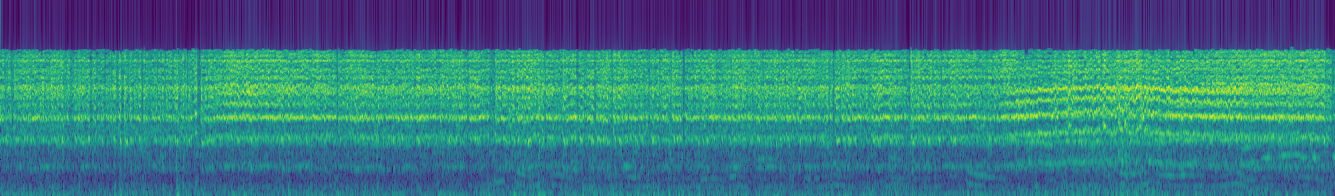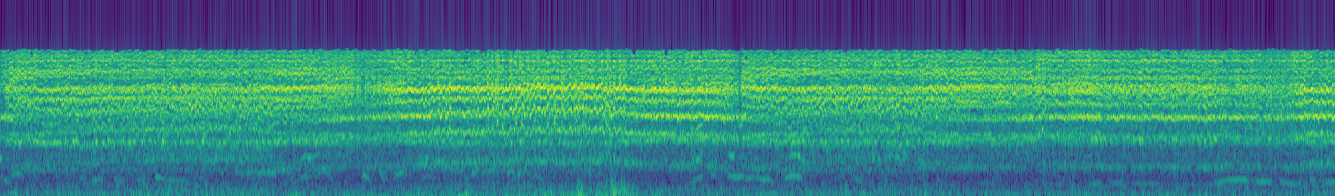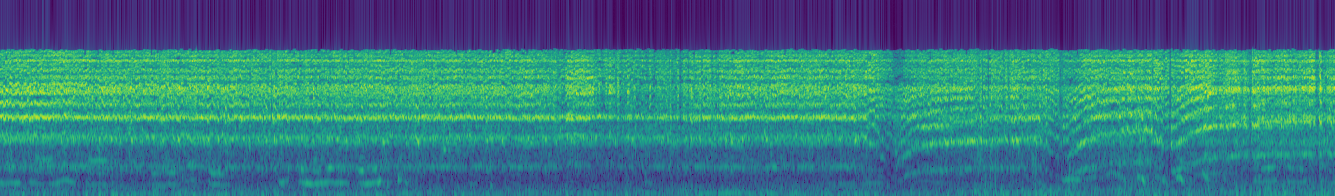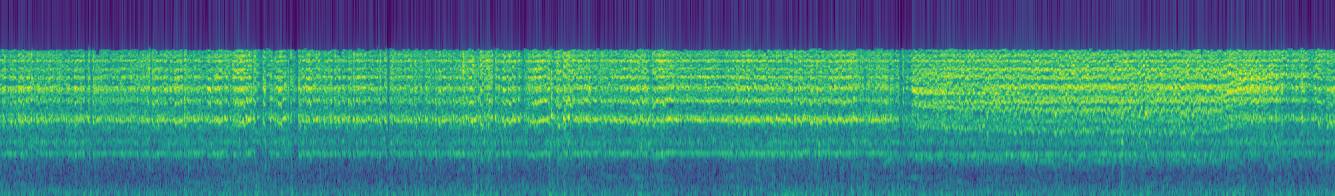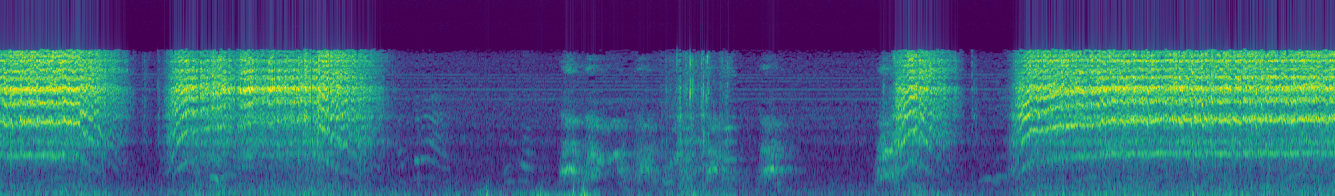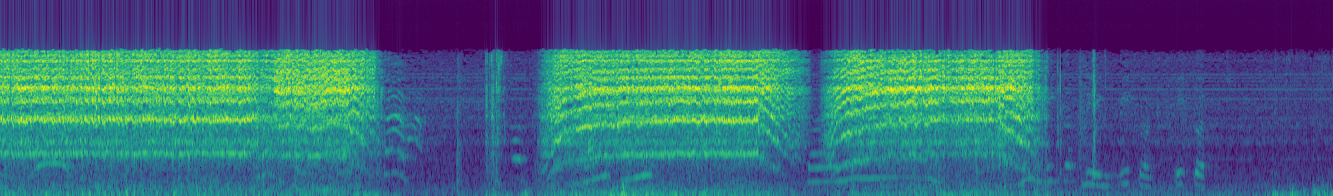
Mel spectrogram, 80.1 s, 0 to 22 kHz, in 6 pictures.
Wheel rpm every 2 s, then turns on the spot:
160, 160, 160, 160, 160, 160, 160, 160, 160, 160, 160, 160, 160, 160, 160, 160, 160, 140, 150, 200, 230, 230, 230, 230, 230, 210, 210, 130, 60, 0, 10, 50, 210, 240, 220, 40, 190, 140, 90, 0.
70-72 76-78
